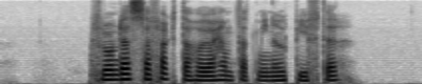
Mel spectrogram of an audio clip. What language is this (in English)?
Swedish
